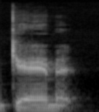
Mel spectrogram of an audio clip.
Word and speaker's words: Gehamat: Uh he also said you have heard his name properly said now there is no R in gamut.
